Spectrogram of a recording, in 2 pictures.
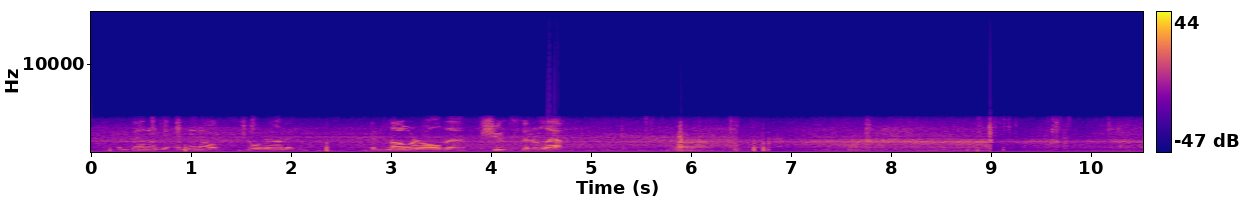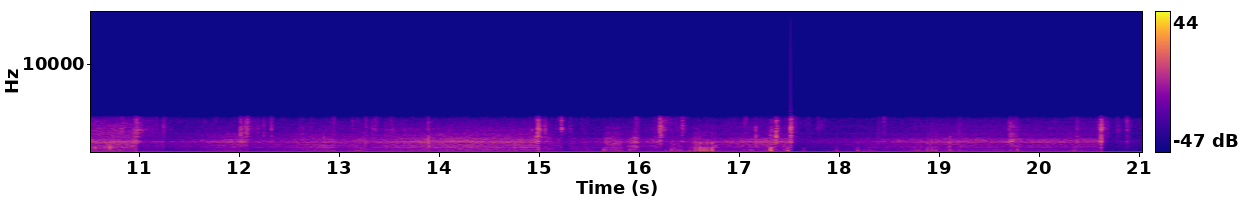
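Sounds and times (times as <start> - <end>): road traffic hum: 0.0 - 21.0.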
